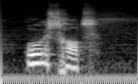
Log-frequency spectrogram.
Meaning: a village and municipality of North Brabant, Netherlands
- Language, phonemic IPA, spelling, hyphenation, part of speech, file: Dutch, /ˈoːrˌsxɔt/, Oirschot, Oir‧schot, proper noun, Nl-Oirschot.ogg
